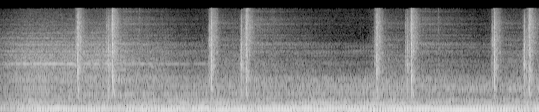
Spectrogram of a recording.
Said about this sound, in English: Repeatedly, they kept cocking and uncocking the guns so that I could hear it.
